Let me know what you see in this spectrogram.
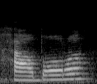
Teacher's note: حاضر ہا وسط حلق سے باریک آواز کے ساتھ، ضاد کو پر پڑھیں گے. حاضر را کو مفخم پڑھا جائے گا، اسی طرح ضاد کے ساتھ را کو بھی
